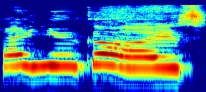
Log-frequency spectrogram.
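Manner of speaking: very high, called-out voice. Quoting a film line as a Goonies reference: Goonies impression. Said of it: "Goonies reference".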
